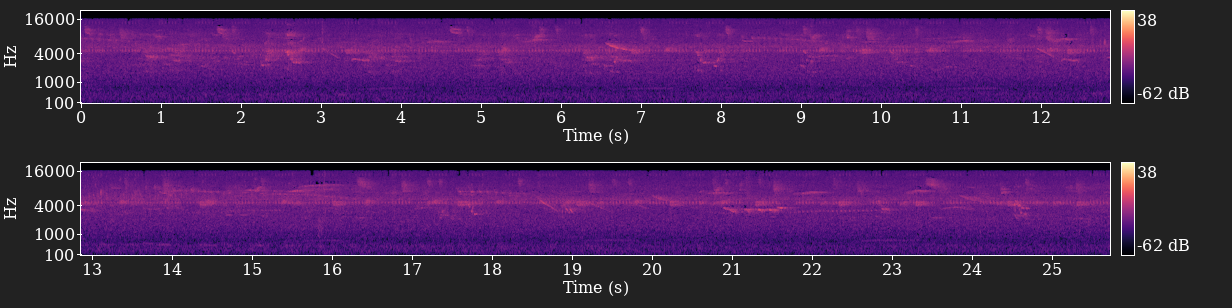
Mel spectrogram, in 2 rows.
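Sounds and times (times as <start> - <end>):
crickets trilling in early morning forest in Costa Rica: 0.0 - 25.7.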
